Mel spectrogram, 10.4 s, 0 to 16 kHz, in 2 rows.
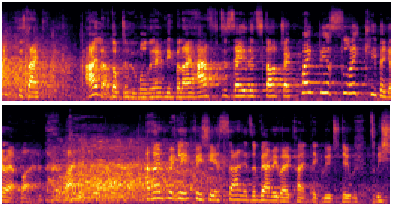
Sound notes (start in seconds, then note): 0.0 audience laughing; 5.8 audience laughs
